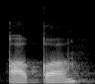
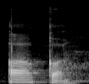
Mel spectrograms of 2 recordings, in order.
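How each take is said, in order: First: Both syllables stay on the same pitch. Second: The second syllable drops lower in pitch. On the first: It means husband. "when we change the tone of that oko to be oko, re, re" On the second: It means vehicle.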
